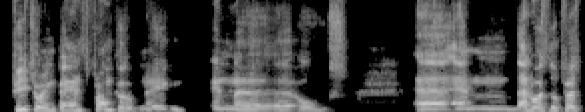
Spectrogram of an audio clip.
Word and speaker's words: Aarhus: I'm from Aarhus. Aarhus. In the middle of the street, you know, that's how to pronounce it. I heard you were having trouble pronouncing it, but that's our house, Aarhus, you know, so that's where I'm from, and I've lived all my life.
